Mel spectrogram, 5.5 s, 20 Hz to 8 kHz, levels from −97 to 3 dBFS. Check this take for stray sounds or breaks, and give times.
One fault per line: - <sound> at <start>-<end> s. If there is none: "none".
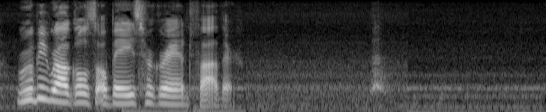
- bark at 3.7-4.0 s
